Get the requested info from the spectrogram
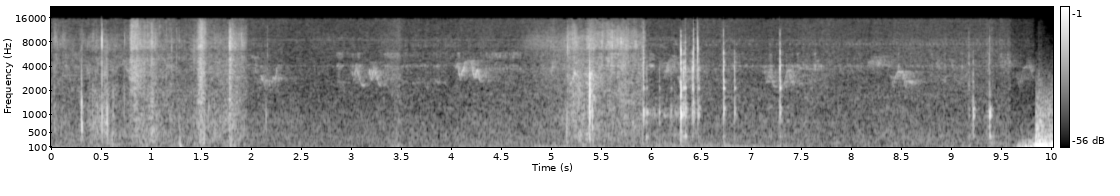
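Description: Quiet outdoor ambience with scattered sharp clicks and a few faint, short chirps. A brief hiss comes about five seconds in.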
